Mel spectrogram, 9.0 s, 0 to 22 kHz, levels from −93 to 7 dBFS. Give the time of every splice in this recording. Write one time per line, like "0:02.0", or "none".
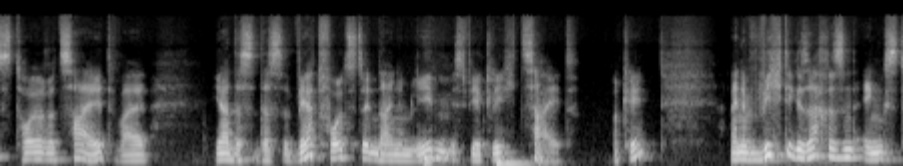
none

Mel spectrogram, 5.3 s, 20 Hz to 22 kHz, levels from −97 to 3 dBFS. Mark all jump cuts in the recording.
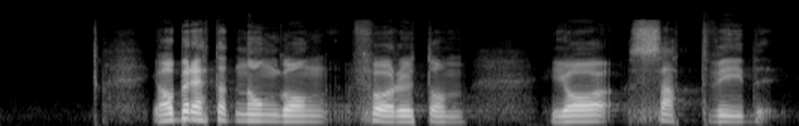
none

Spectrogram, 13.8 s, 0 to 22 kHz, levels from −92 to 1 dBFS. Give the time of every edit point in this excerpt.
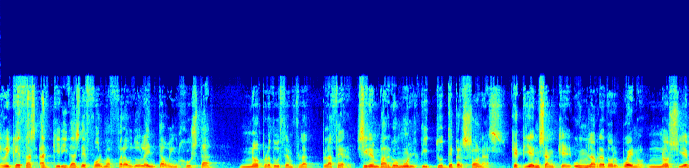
0:07.1
0:10.2

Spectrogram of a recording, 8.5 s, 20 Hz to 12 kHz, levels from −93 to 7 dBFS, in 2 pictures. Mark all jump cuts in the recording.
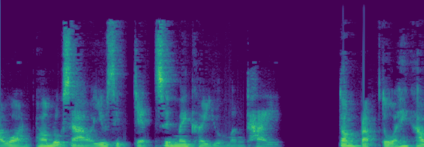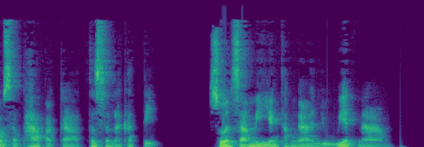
none

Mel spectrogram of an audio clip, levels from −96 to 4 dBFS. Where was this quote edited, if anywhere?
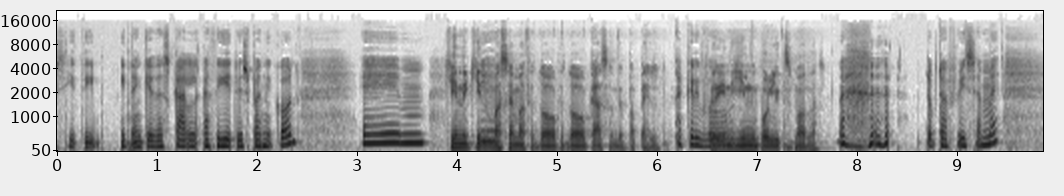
0:05.0
0:06.1
0:08.8

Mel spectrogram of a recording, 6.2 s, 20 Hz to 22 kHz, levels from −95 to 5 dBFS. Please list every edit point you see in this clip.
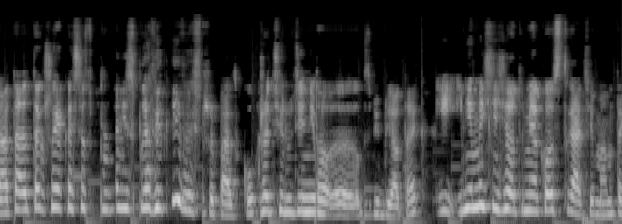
0:01.2
0:02.0
0:02.6
0:03.2
0:03.6
0:04.6

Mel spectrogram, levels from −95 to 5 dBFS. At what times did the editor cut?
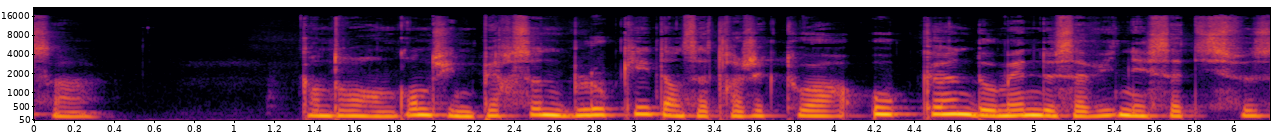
none

